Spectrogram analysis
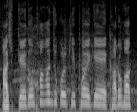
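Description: Excitable high-pitched male football commentator. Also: quick pace. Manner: excitable, shouts out chances and goals. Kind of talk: live football match commentary.

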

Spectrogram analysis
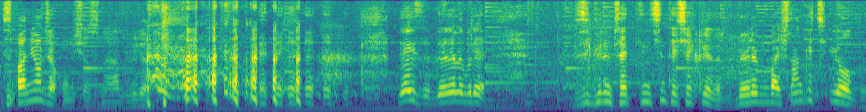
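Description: A man's voice: high voice, lively intonation, quick pace, pauses often. A man hosting a casual interview, chatty and given to teasing his guests. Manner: teasing, jokey. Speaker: host interviewer. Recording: clear music behind the voice.

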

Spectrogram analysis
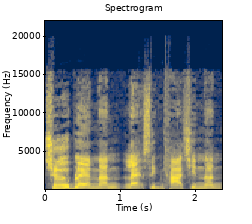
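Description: A male tech news host talks through the story in a loose, conversational way. He sounds amused and chuckles often, slowing down when he reads out technical terms. The delivery is casual and reactive, not scripted. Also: sits high, smooth. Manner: chatty and amused, laughs often, mock-shouts.

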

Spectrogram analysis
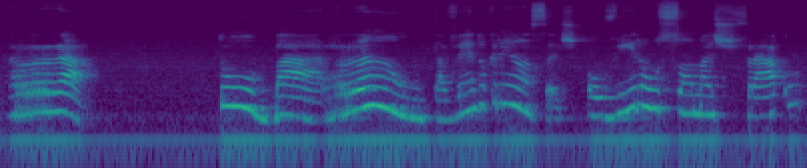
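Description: A woman teacher leads a reading lesson for small children. She speaks very slowly, stretching each syllable out, in a slightly high voice. Her delivery is patient and deliberately clear. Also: a bit bright, a little hiss or hum. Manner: slow, drawn-out syllables for young children. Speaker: first-grade teacher.

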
